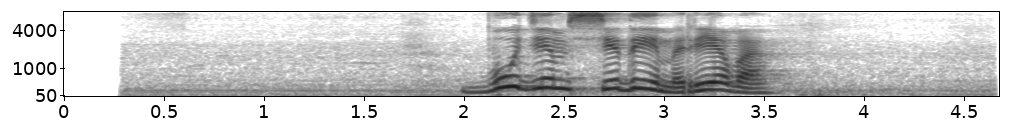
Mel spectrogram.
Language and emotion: Russian, positive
